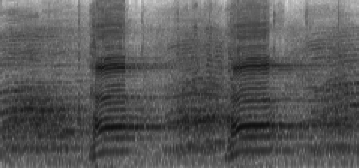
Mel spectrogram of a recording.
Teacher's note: ہا حلق کے نیچے والے حصے سے ادا ہوتا ہے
